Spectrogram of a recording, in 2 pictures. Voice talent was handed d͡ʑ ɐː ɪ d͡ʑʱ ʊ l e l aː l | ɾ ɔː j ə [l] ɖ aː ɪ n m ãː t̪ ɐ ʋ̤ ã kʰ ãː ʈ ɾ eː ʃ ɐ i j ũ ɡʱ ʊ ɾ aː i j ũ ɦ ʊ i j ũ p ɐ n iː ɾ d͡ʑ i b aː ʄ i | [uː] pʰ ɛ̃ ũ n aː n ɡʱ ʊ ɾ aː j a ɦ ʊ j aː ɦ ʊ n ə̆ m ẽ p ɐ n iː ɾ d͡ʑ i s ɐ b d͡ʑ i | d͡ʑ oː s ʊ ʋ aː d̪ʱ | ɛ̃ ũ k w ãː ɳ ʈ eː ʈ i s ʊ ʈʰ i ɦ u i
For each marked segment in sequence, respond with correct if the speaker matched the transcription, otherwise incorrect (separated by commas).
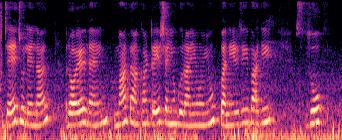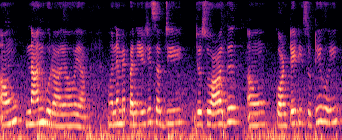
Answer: correct, correct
